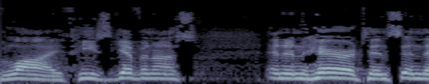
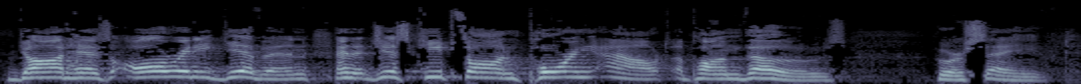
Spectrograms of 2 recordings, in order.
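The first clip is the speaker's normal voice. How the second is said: ordinary delivery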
